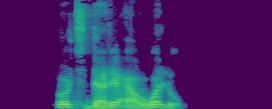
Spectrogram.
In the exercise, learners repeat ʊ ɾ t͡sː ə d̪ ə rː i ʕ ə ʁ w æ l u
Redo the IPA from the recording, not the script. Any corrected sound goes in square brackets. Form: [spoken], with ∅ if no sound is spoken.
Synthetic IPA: ʊ ɾ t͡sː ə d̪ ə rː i ʕ ə ʁ w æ l u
